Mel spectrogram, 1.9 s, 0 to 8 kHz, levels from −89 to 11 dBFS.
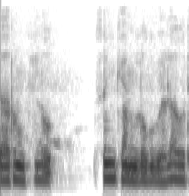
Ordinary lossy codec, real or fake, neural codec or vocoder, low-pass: none; real; none; 7.2 kHz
